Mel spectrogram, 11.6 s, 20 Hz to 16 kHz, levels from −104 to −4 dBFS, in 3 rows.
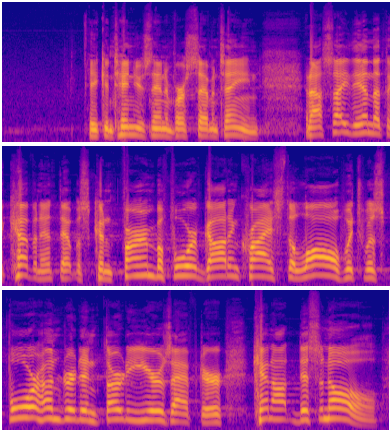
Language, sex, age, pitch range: English, male, 60-79, 150-205 Hz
